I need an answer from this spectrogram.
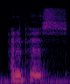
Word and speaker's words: Oedipus: this has anti Antigone um Oedipus I believe is how you pronounce it Adam is the king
